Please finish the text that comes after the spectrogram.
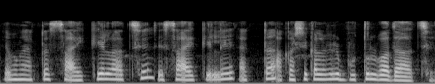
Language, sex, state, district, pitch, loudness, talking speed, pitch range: Bengali, female, West Bengal, Jalpaiguri, 230 Hz, -18 LUFS, 165 wpm, 220-245 Hz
